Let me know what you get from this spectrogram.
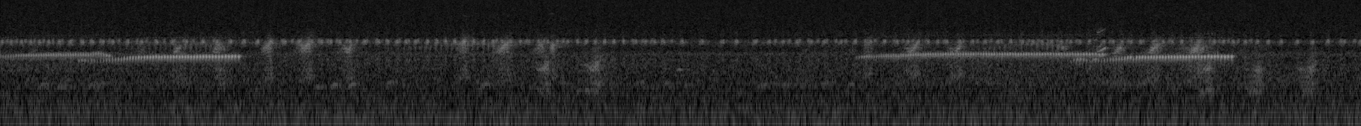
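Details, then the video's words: Night chorus of tree frogs at a pond in North-East Italy, mid-April: a continuous rapid string of clicking croaks, with a mole cricket's smooth, level trill starting and stopping in two long bouts. "relaxing singing tree frogs in pond"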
